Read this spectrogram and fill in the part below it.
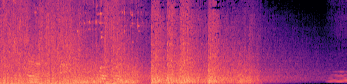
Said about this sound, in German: Und wenn nichts mehr hilft, gibt es wenigstens eine ordentliche Schießerei.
